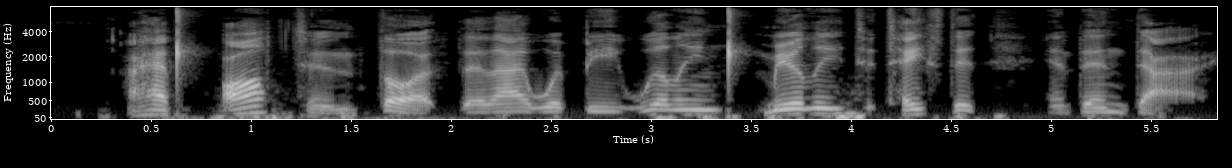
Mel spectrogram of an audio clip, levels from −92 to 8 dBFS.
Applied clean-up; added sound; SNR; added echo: classical method spectral subtraction.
